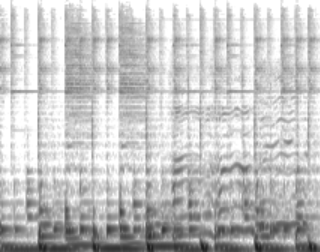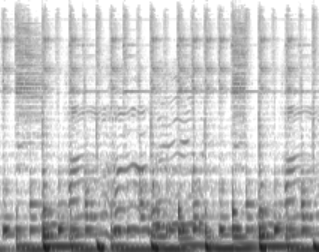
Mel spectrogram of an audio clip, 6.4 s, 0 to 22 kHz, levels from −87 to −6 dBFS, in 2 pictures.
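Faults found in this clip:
Channel delay (comb filtering) throughout. Hollow, phasey tone from fixed, evenly spaced spectral notches, first near 150 Hz. One channel lags by roughly 3 ms before mono summing; shared content cancels at regular intervals. Probable component: stereo downmix or capture alignment.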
